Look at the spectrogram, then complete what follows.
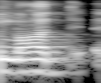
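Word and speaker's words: bom: जैसे सी, है ना, और सी बहुत महत्वपूर्ण शब्द है, इससे आप क्या बोलते हैं? सी, यस। ओ, ओ एम, इसको हम ओम नहीं पढ़ेंगे, क्या पढ़ेंगे? ओम, है ना, तो ये क्या हो गया? बो।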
